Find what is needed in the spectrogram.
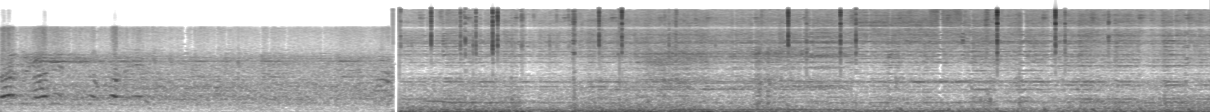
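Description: Dashcam audio of a car driving: a steady low rumble of engine and road noise heard from inside the cabin, with scattered light clicks. It becomes suddenly louder and deeper about four seconds in.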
